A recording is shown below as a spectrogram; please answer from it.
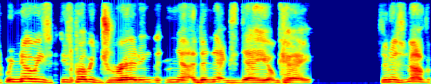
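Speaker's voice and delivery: high-pitched sarcastic ranting; sarcastic sing-song mockery of them; mocking rant. Real, not acted.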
